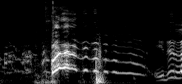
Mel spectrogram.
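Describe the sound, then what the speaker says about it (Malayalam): Close hens cluck and squawk in short, rising calls, with a few sharp bursts and a drawn-out cry near the end. "അച്ഛൻ വളർത്തുന്ന കോഴികളാ"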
